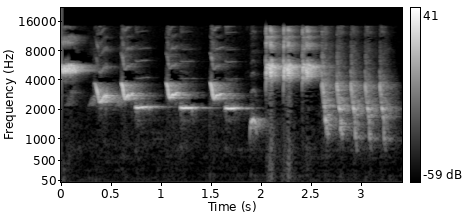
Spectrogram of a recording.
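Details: Asian pied starling (jalak suren) training song for caged birds: a series of whistled notes each ending in a flat held tone, then a low note, harsh noisy bursts and a fast descending stuttered chatter.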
